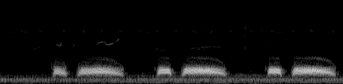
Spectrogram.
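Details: Spotted dove cooing in the 'thổ' style, Kon Tum. A short soft hoot is followed by a longer, slightly arched hoot, repeated three times in steady rhythm about a second apart.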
